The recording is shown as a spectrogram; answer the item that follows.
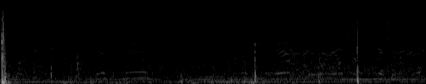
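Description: Quiet open field with faint voices of players in the distance and a few short, sharp knocks of footballs being handled by gloved goalkeepers, the clearest about three and a half seconds in.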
